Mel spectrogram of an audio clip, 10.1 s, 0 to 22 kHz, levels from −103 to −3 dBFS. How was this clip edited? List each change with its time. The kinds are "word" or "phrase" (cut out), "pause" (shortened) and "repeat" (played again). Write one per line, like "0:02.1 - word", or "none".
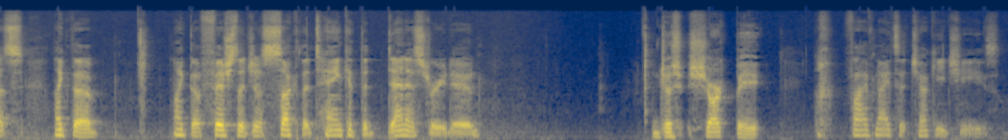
none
